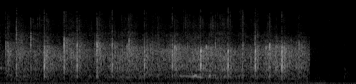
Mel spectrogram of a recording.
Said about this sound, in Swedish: En applåd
